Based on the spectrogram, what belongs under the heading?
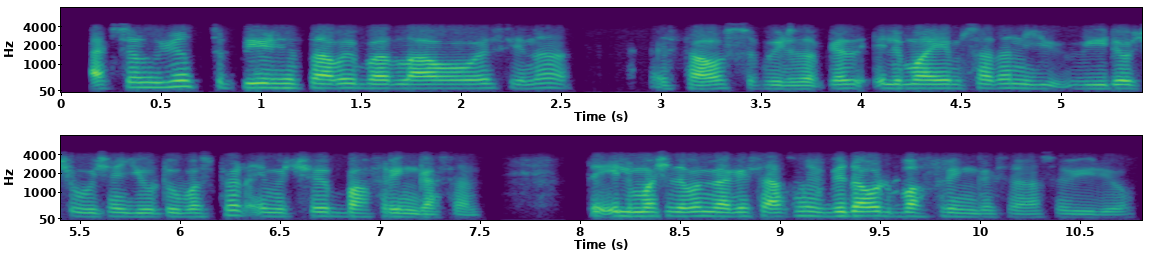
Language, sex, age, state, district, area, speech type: Kashmiri, male, 18-30, Jammu and Kashmir, Srinagar, urban, conversation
